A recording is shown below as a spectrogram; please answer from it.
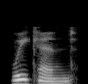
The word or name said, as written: weekend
